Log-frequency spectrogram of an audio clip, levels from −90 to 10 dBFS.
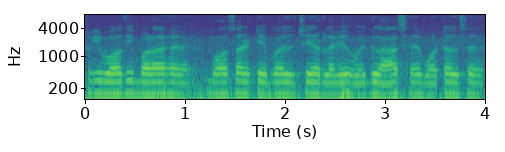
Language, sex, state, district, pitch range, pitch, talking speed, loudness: Hindi, male, Chhattisgarh, Raipur, 135-140 Hz, 135 Hz, 225 wpm, -17 LUFS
